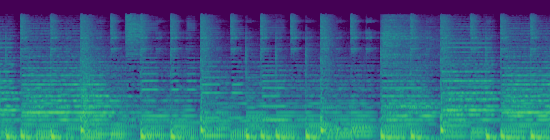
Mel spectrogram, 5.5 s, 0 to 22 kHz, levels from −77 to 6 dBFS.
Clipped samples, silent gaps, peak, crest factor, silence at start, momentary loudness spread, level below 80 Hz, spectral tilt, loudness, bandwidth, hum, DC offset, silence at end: under 0.1%; none; -2 dBFS; 14 dB; 0 s; 4 LU; -22 dBFS; -4.5 dB/octave; -17 LUFS; 15.5 kHz; none; under 0.1%; 0 s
